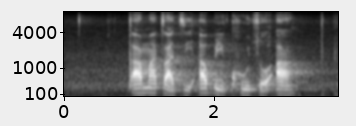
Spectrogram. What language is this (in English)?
Tswana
